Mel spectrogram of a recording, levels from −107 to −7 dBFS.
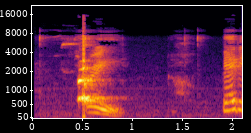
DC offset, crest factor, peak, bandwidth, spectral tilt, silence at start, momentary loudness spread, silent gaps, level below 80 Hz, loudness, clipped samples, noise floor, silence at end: under 0.1%; 20 dB; 0 dBFS; 15.5 kHz; -2 dB/octave; 0.3 s; 23 LU; none; -52 dBFS; -17 LUFS; under 0.1%; -53 dBFS; 0 s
